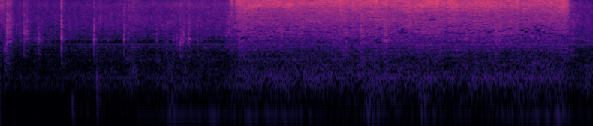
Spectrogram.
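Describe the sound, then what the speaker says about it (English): Steady, loud hissing sizzle of chicken frying in hot oil, starting abruptly after a couple seconds of quieter clattering and continuing evenly before cutting off. "it's the last of the fried chicken"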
